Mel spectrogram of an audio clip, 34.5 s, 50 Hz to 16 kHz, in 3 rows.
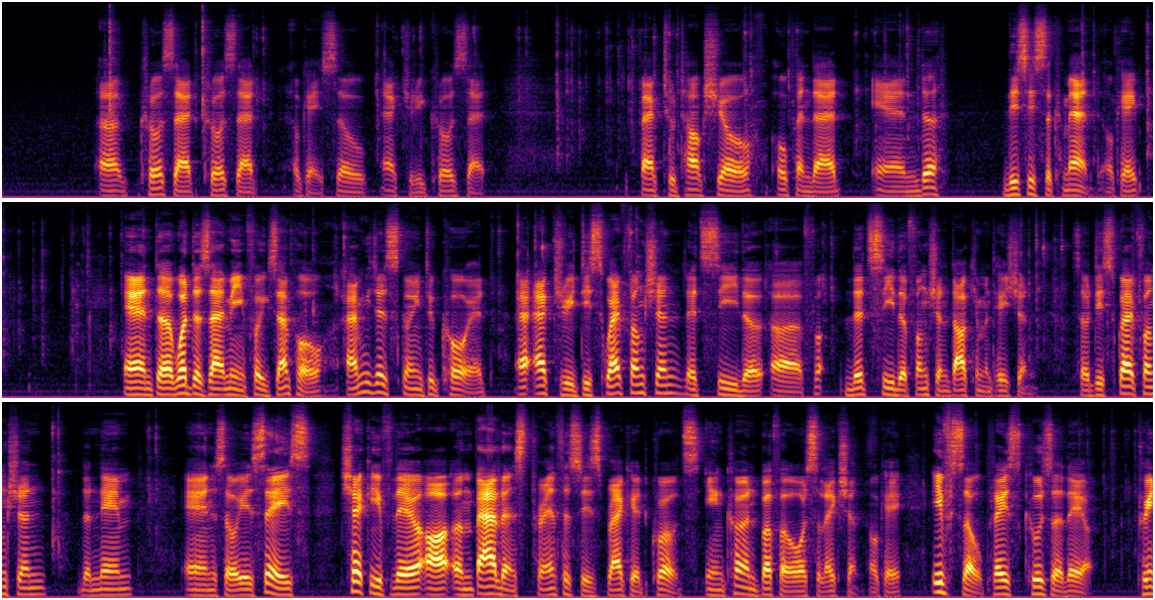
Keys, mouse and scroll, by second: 1.2 super+w, 2.5 super+w, 4.1 Delete, 4.7 w, 6.7 Return, 7.4 Return, 7.9 3, 8.5 Return, 8.8 Return, 9.0 k, 11.8 Home, 12.2 Return, 12.4 Return, 12.6 Return, 12.9-15.3 typing, 16.4 g, 17.8 Return, 19.2 Home, 19.3-20.2 typing, 22.5 End, 22.8 k, 23.7 Return, 24.5 w, 25.0 3, 32.7-34.5 typing.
